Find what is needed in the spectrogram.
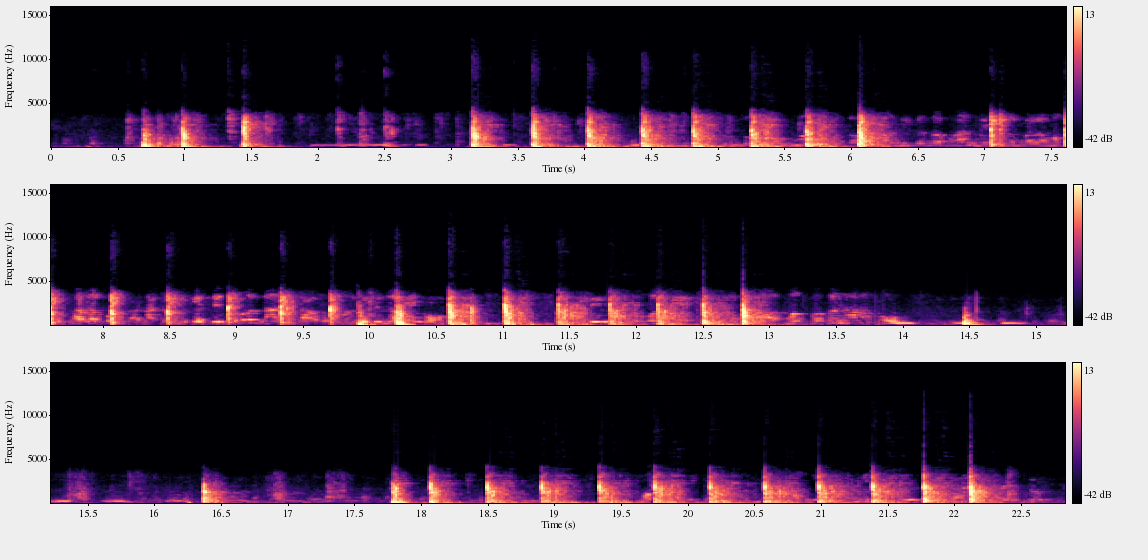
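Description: Claw hammer driving nails into wooden bed boards: a steady run of sharp wood-and-metal blows, about two or three a second, with short pauses between nails.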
